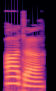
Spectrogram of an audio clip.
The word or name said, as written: ata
